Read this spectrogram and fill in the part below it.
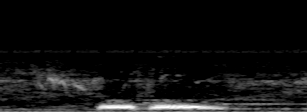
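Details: A single low, mellow two-note coo from a spotted dove (tekukur) with a 'sanji' voice, a short first note then a slightly longer second.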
